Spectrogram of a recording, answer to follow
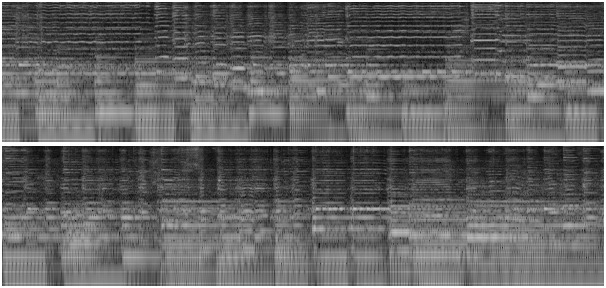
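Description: Live chamber music: a violin plays the melody over a bass line plucked on a bass ukulele, which gives the trio a deep bass part. The low notes are held and change about once a second under the violin line.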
